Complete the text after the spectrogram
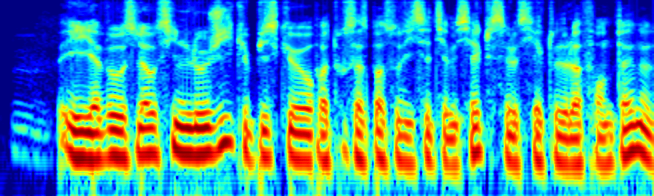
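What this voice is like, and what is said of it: Southwestern French accent. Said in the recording (French): “Vous avez un accent, ... du sud-ouest ... Pas tout à fait gascon”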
